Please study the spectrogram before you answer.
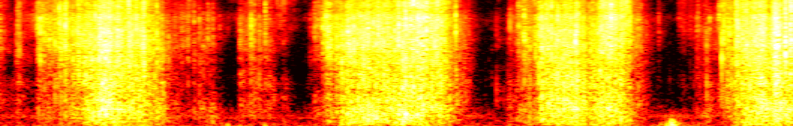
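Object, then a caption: Newsprint newspaper pages. Hands grab, fold and turn the pages of a stack of thin newsprint newspaper, making bright, rustling crinkles. Several broad swells of crinkling noise rise and fall with short quiet gaps between them.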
